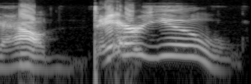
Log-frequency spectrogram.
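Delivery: hammed-up indignation, voice lifted; mock affronted outrage. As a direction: imitate an offended old-timer, stretching it slowly. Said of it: "she's seeing it as an attack".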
